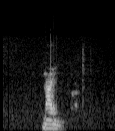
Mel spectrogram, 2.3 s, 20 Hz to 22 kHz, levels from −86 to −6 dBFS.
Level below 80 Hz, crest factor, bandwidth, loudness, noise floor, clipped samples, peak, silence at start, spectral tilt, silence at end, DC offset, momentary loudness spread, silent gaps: -66 dBFS; 24 dB; 7.8 kHz; -29 LUFS; -65 dBFS; under 0.1%; -10 dBFS; 0.85 s; -7.5 dB/octave; 0.75 s; under 0.1%; 23 LU; none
